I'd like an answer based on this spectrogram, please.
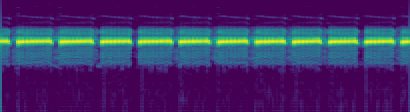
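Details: At night a frog gives a fast run of coarse, buzzing croaks, each about a third of a second long with short gaps, loud and close throughout.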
